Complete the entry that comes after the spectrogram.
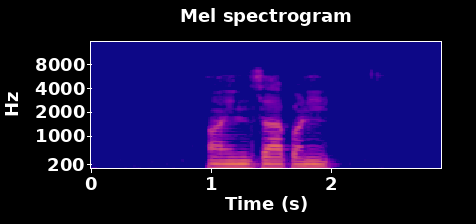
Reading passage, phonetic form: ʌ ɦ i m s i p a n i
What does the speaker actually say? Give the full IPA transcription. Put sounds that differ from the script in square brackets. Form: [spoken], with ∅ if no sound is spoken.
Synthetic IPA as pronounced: ʌ ɦ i [n] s [a] p [ʌ] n i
